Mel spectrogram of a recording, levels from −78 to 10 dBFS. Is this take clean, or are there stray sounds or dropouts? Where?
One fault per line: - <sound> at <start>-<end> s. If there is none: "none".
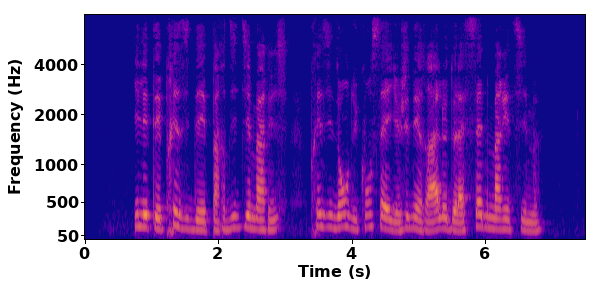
none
